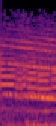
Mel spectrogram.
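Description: A police siren wails loudly in a brief burst, its bright tone sliding slightly downward as a low rumble swells underneath. No one speaks.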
